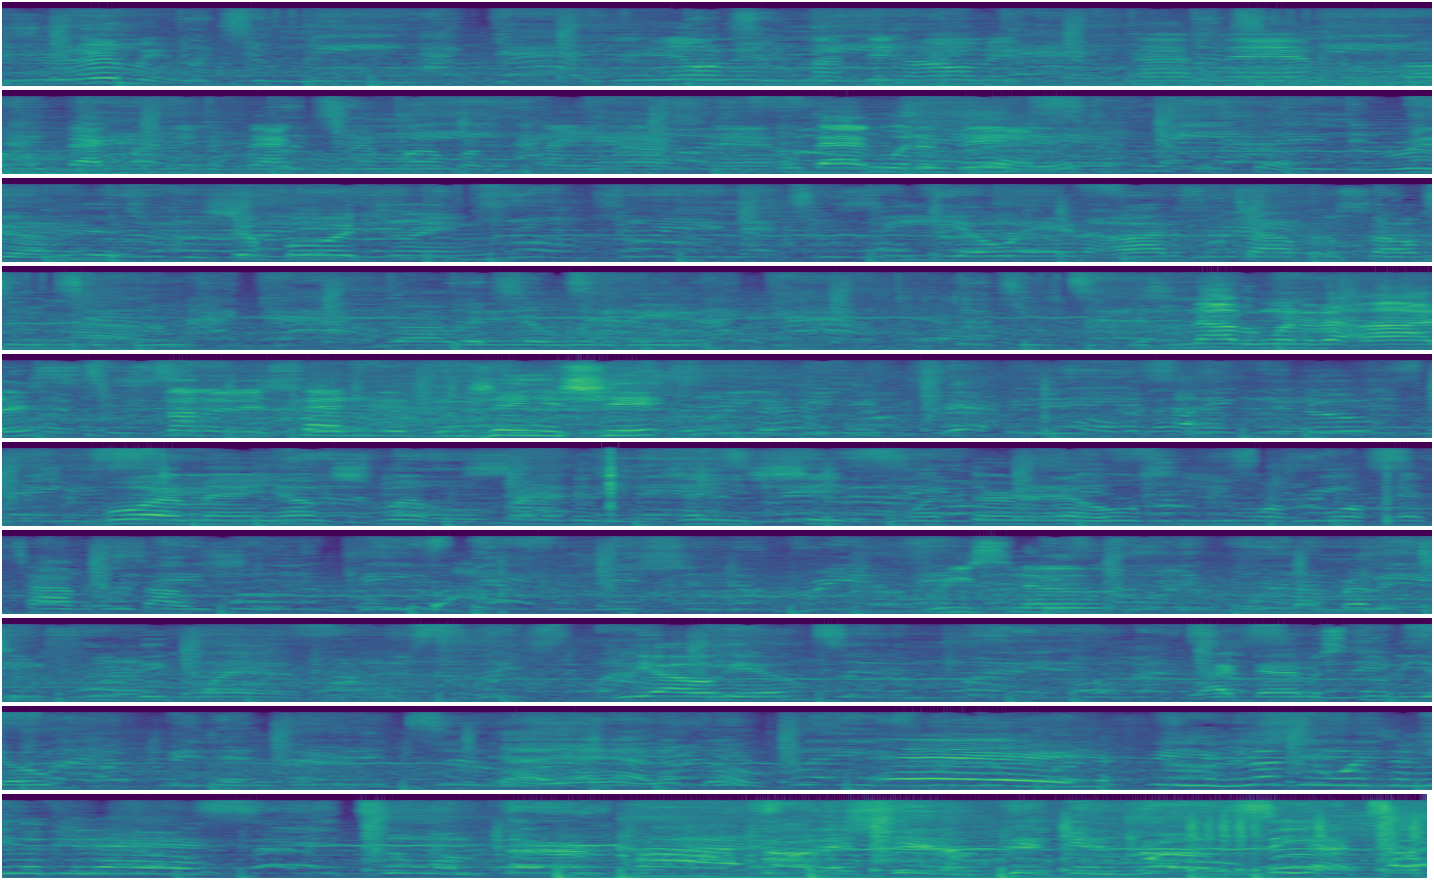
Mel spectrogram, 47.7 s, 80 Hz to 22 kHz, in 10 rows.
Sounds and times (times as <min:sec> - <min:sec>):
Speech: 0:00.0 - 0:00.8, 0:02.0 - 0:11.2, 0:17.4 - 0:29.4, 0:31.6 - 0:36.1, 0:37.3 - 0:43.7
Music: 0:00.0 - 0:47.6.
